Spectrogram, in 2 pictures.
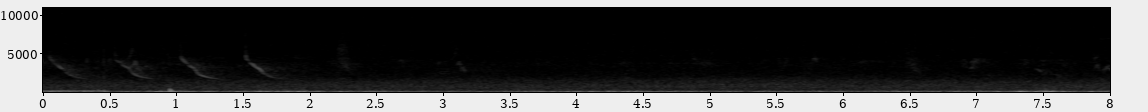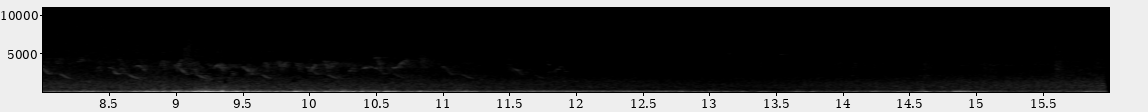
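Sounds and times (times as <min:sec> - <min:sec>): birds chirping: 0:00.0 - 0:01.9, 0:06.2 - 0:13.4
low microphone rumble: 0:00.0 - 0:01.9, 0:08.6 - 0:15.0
faint low hum: 0:00.0 - 0:16.0.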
